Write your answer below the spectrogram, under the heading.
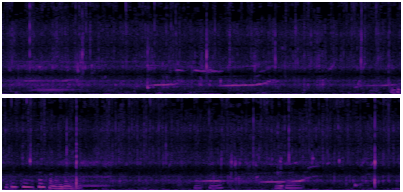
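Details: Whale song heard while snorkeling at Onna Village, Okinawa, three to four whales calling: a series of short sweeping tonal units, rising and falling, with a louder wavering cluster midway, over steady underwater hiss.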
